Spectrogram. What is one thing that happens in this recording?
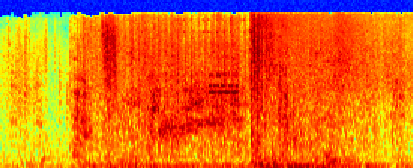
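Gunfire booms loudly and rumbles.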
